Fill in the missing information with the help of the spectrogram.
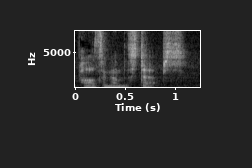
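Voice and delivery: ordinary delivery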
